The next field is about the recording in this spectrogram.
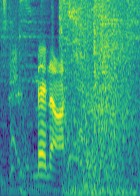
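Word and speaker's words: Menat: I think her name is, yeah, if I'm pronouncing that right, is it Minette or Minot? Minot.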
